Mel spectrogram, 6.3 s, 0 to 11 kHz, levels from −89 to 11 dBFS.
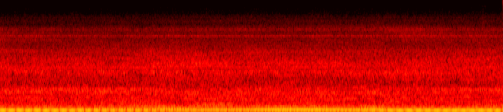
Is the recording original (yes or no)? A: no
